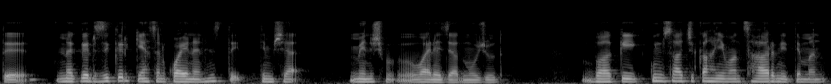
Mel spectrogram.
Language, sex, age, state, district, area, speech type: Kashmiri, male, 45-60, Jammu and Kashmir, Ganderbal, urban, spontaneous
